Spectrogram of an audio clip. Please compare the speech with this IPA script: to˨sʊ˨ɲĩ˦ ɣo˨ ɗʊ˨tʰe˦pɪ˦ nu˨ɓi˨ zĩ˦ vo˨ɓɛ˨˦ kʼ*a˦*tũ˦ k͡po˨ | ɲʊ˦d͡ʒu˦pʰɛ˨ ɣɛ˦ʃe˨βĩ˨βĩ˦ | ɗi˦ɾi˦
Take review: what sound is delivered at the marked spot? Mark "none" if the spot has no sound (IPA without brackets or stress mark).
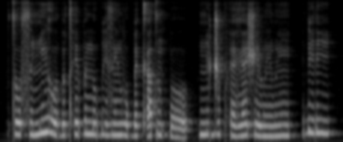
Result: a˦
